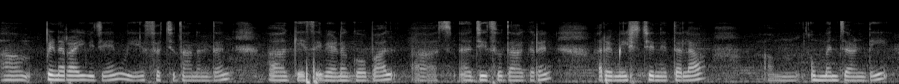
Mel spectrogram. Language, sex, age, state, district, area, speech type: Malayalam, female, 30-45, Kerala, Alappuzha, rural, spontaneous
